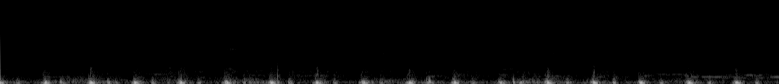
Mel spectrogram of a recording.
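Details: Fast heartbeat with heavy breathing: rapid, regular low thumping at about 130 beats a minute, with a faint low hum underneath.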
